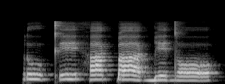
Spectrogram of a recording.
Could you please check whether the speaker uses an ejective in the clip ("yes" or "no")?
yes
